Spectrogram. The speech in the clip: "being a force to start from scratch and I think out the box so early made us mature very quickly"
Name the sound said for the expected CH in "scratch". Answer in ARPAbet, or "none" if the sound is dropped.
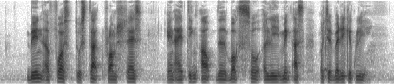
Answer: S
